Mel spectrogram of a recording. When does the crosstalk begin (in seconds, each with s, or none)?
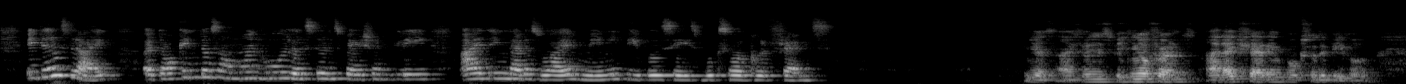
none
